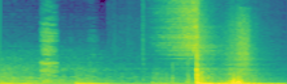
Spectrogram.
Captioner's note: woman sniffling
